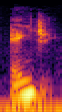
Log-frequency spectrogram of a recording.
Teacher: the sound goes up first before it drops down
